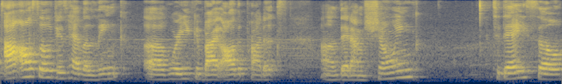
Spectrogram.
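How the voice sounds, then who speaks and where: A woman with an American accent speaks fairly slowly at a medium pitch with ordinary pitch variation, and the room echo is audible. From Ohio, US Midwest. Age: 30s. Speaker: beauty vlogger. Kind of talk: tutorial. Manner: hesitant, frequent filler words.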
